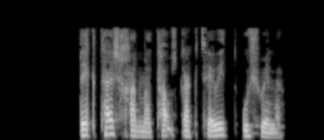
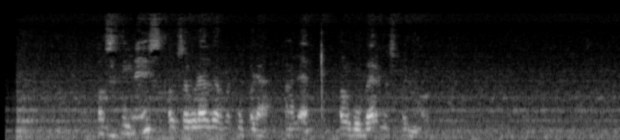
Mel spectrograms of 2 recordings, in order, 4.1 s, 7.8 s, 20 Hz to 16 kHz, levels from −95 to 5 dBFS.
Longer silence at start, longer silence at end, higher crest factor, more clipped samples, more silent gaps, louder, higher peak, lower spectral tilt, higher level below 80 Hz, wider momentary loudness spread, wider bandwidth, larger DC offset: first, 1 s vs 0.2 s; first, 0.55 s vs 0.05 s; about the same, 18 dB vs 20 dB; neither; first, 2.85-2.92 s, 2.98-3.02 s vs none; first, -17 LUFS vs -26 LUFS; first, 0 dBFS vs -8 dBFS; about the same, -6 dB/octave vs -7 dB/octave; second, -64 dBFS vs -52 dBFS; second, 5 LU vs 27 LU; second, 8 kHz vs 10.5 kHz; neither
